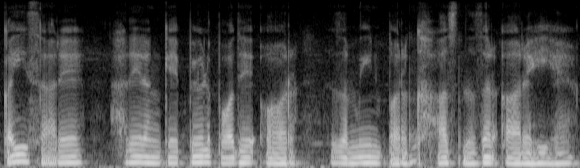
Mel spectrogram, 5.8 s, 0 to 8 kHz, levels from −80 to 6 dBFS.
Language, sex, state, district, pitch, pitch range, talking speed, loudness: Hindi, male, Uttar Pradesh, Lalitpur, 100 Hz, 95-105 Hz, 155 wpm, -14 LUFS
